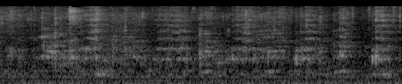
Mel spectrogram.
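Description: Wire whisk lightly stirring a thick ketchup and brown-sugar sauce in a small metal saucepan: faint scraping with a few light clicks of the wires against the pan.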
